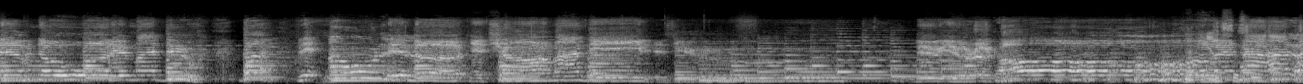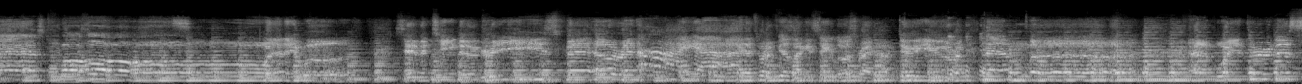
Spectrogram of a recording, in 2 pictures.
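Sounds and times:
man singing: 0.0 - 26.0
upright piano: 0.0 - 26.0.

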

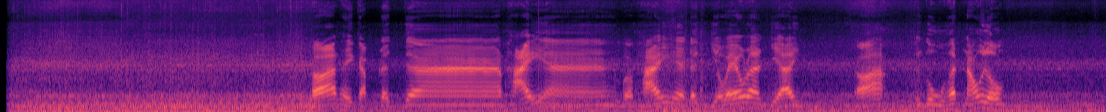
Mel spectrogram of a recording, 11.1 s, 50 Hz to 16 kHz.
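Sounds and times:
engine humming: 0.1 - 11.0.

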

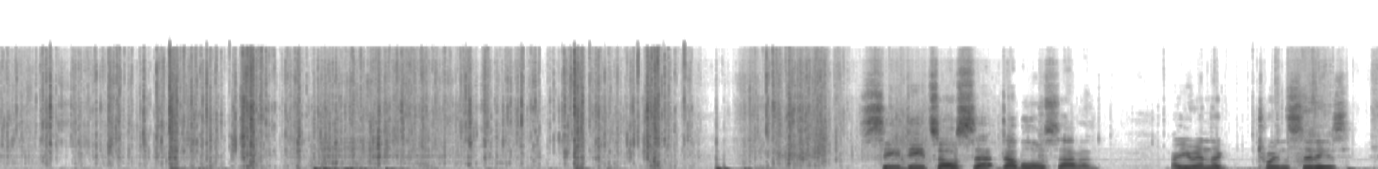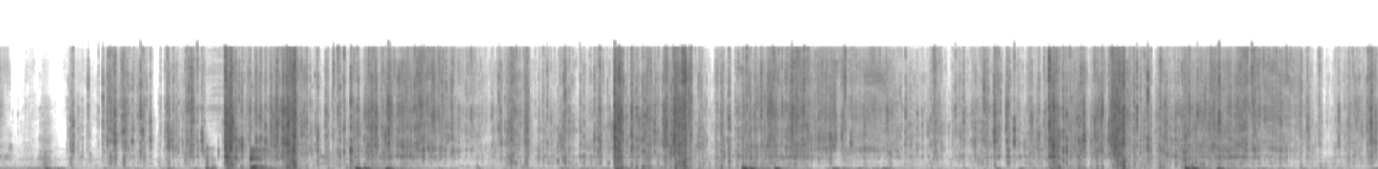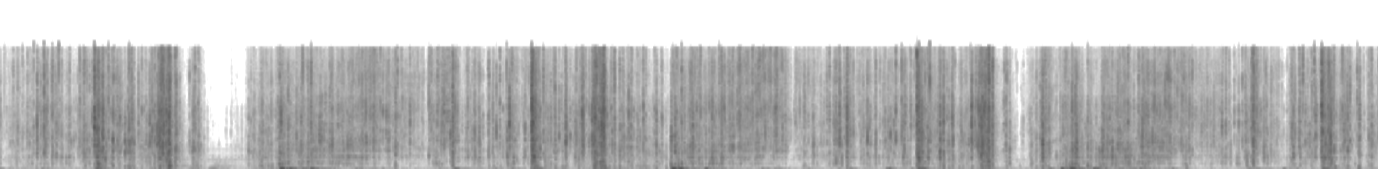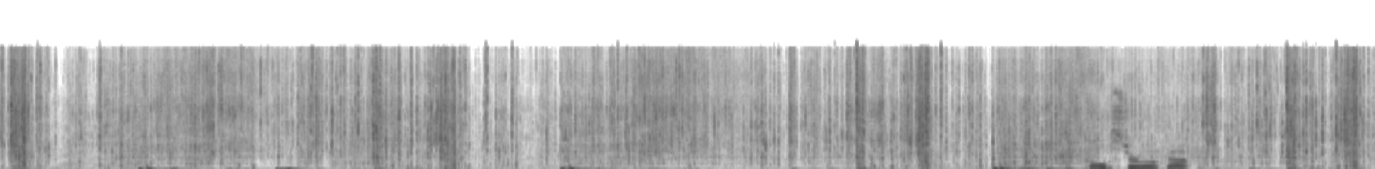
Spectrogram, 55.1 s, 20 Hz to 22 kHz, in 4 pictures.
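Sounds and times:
foil wrappers tearing and crinkling: 0.0 - 11.2, 11.9 - 55.0.

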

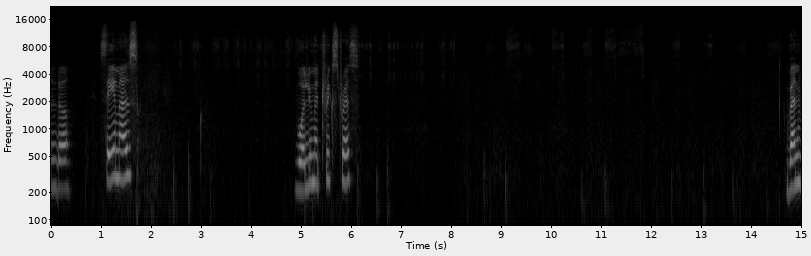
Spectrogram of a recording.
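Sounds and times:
marker squeaking on whiteboard: 2.4 - 4.9, 6.1 - 14.7.

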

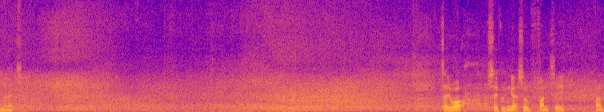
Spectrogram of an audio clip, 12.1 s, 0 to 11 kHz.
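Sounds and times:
surf breaking on shore: 0.0 - 12.0.

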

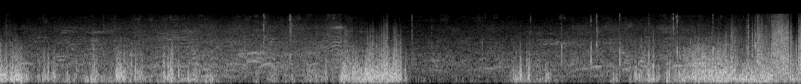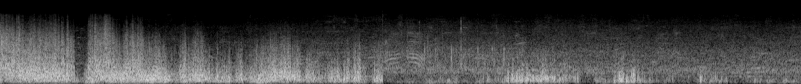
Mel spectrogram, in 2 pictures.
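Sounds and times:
people talking: 0.0 - 16.0
wind noise on microphone: 0.0 - 16.0.

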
